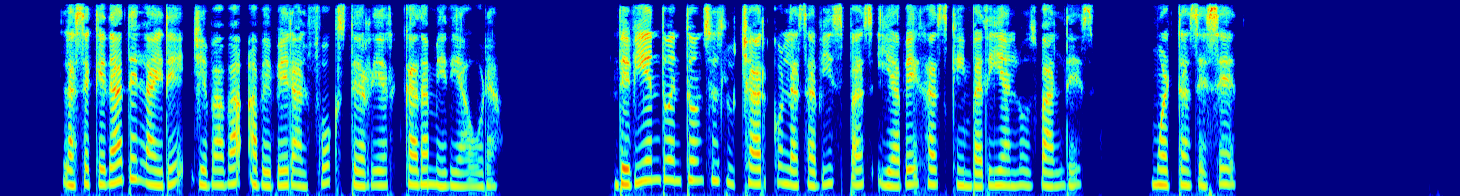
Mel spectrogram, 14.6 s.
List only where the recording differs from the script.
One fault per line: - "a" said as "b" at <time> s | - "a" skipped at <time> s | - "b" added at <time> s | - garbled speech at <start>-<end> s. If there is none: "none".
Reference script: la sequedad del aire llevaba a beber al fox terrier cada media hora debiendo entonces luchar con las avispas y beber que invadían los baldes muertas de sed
- "beber" said as "abejas" at 8.9 s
